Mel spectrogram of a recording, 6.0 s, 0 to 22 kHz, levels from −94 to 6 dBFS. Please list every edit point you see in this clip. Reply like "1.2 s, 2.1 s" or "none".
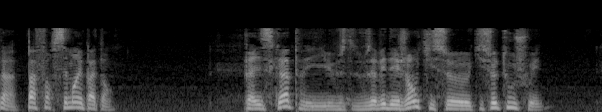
2.4 s

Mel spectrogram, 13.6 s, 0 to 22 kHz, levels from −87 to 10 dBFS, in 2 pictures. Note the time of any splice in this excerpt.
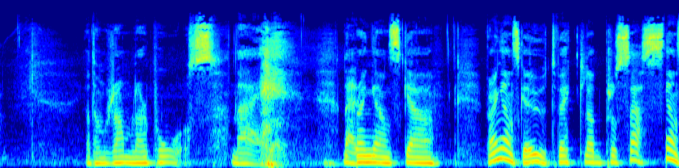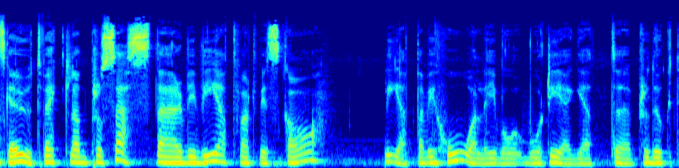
3.6 s, 4.5 s, 6.7 s, 10.6 s

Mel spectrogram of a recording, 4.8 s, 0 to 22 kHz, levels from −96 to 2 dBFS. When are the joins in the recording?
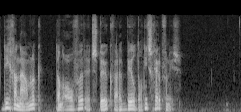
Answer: none

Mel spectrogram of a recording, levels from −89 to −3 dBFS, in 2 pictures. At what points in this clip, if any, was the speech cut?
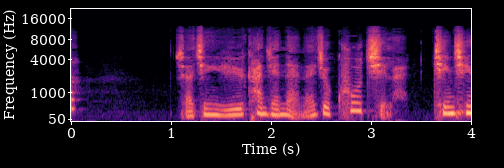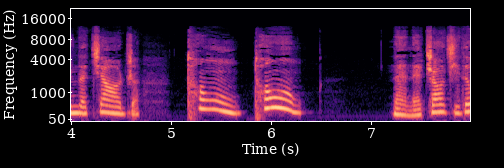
3.4 s, 5.8 s

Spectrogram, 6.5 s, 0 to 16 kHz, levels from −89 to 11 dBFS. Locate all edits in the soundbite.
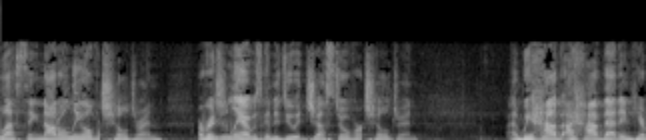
1.0 s, 3.6 s

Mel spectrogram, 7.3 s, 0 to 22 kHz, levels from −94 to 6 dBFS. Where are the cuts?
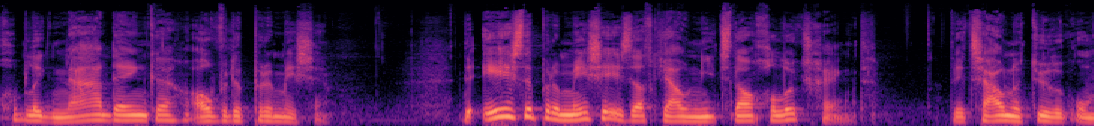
4.3 s

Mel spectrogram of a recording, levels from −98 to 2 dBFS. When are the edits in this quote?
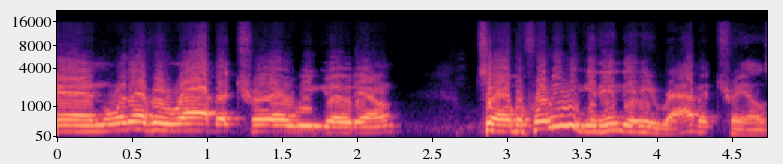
none

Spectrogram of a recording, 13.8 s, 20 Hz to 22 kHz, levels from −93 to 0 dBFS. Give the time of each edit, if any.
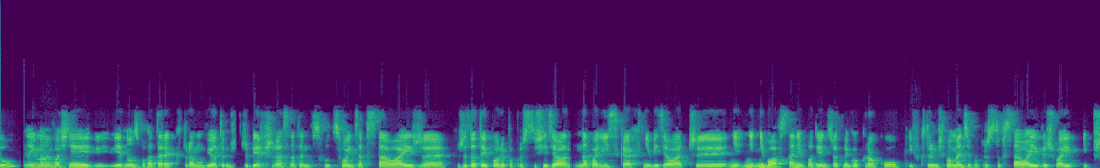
2.9 s, 7.1 s

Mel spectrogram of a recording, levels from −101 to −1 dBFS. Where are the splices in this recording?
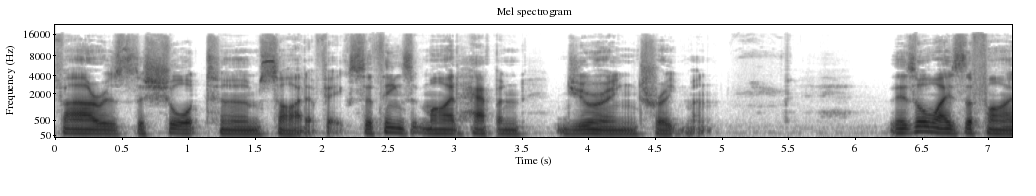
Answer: none

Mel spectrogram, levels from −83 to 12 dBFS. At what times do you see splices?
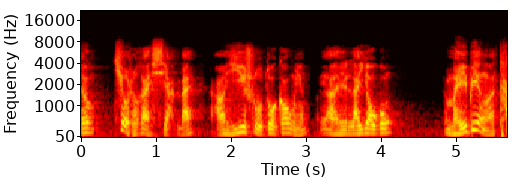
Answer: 1.6 s, 3.0 s

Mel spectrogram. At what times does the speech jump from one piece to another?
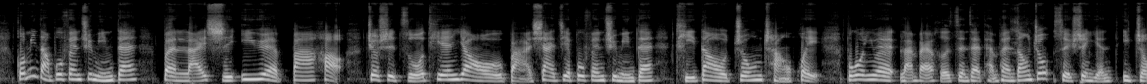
none

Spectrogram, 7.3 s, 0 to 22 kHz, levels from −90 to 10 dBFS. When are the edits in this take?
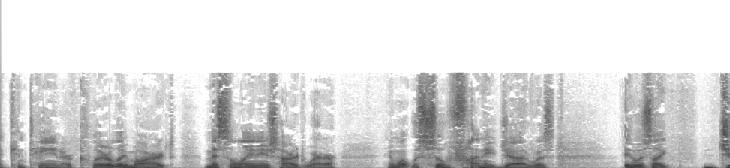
none

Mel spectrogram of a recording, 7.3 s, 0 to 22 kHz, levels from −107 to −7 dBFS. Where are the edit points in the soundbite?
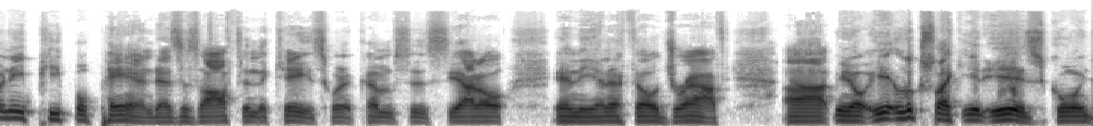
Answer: none

